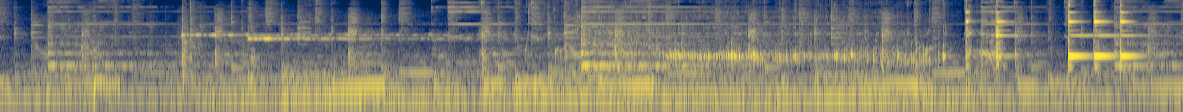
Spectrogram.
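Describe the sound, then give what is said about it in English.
Red wine pours steadily into a glass for a few seconds, followed by a couple of bright clinks, with soft music playing in the background and no one talking. “So once again, ladies and gents, like she said, let's pour a glass.”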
